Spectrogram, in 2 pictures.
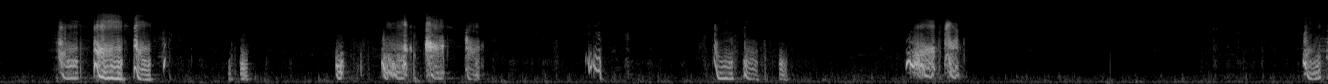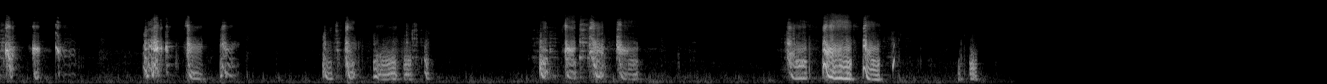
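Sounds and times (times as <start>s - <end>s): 
forest squirrel: 0.5s - 8.0s, 8.7s - 9.7s, 12.0s - 15.8s, 16.5s - 17.7s, 18.6s - 20.4s, 21.0s - 23.2s.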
